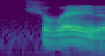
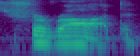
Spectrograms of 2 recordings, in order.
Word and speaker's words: charade: That was the whole point of the whole charade, and no one bought it. – It's pronounced charade. – Charade? Excuse me.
